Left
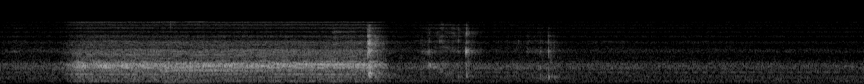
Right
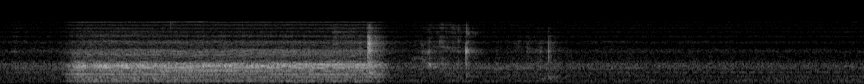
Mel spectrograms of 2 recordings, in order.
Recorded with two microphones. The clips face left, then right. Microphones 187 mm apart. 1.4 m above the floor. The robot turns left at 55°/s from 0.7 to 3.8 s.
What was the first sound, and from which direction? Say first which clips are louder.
Chewing: even; 60° left (ahead or behind).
